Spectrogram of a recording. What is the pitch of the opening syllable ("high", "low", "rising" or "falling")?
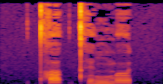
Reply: rising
